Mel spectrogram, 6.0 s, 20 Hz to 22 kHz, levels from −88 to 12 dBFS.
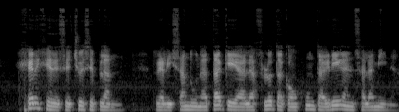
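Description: No technical faults are audible.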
